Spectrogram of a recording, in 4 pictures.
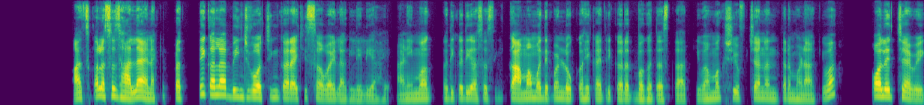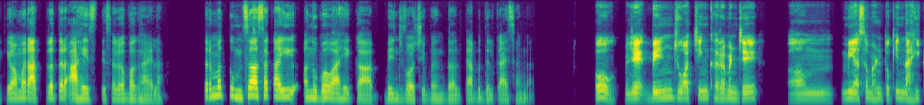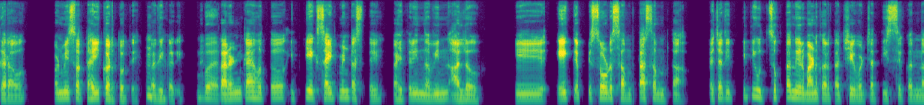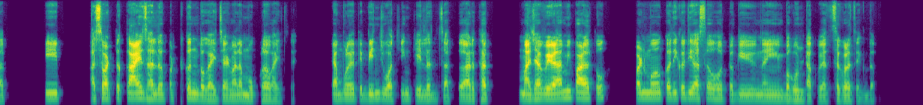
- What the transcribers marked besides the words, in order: in English: "बिंज वॉचिंग"; in English: "बिंज वॉचिंगबद्दल"; tapping; in English: "बिंज वॉचिंग"; chuckle; in English: "एक्साईटमेंट"; in English: "एपिसोड"; in English: "बिंज वॉचिंग"
- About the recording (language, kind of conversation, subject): Marathi, podcast, बिंज-वॉचिंग बद्दल तुमचा अनुभव कसा आहे?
